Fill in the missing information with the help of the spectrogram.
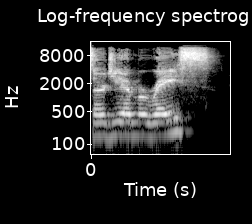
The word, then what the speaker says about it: Sergio Moraes: Sergio Moraes. – Yes, Sergio Moraes.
